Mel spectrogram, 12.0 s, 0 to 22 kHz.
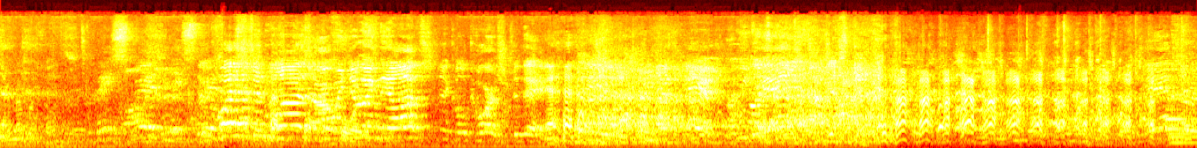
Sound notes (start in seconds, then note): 5.4 crowd laughing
